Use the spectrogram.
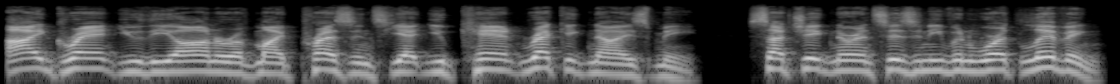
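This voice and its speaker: A man's voice: on the high side, normal speed, no echo, clean studio sound. An actor playing an arrogant, contemptuous king who scorns everyone around him, in an audio drama. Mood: scornful. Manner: scornful, imperious, shouting insults.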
